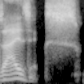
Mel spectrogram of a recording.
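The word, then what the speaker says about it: Zzyzx: how to pronounce set you pass is actually pronounced zyx this is spring is beautiful uh is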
